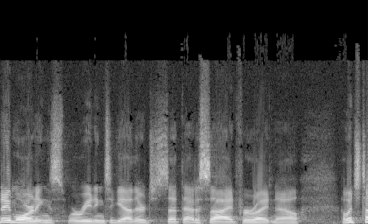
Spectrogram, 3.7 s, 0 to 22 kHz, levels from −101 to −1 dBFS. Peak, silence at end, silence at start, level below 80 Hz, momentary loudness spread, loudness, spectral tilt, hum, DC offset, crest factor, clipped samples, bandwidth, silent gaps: 0 dBFS; 0 s; 0 s; -56 dBFS; 8 LU; -16 LUFS; -4 dB/octave; none; under 0.1%; 16 dB; under 0.1%; 16.5 kHz; none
